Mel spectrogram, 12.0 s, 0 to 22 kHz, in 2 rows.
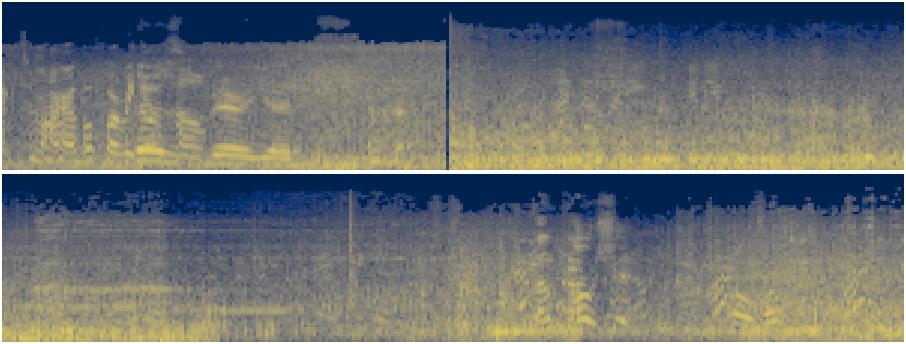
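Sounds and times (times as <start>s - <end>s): streetcar rumbling on rails: 0.0s - 12.0s
faint high squeal: 6.1s - 9.0s.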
